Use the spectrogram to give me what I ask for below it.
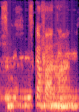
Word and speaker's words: Scafati: And I'm not going to because I would pronounce it Scafati. How do you say it? That's close. Scafati. Scafati.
